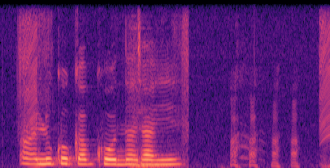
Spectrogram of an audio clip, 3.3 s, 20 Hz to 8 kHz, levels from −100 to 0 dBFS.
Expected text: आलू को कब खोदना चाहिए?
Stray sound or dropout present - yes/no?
yes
